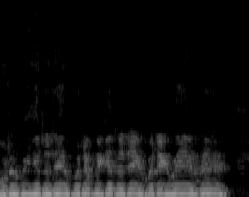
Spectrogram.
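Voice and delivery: put-on frantic, panicked babble, very high, rapid. Retelling how a friend reacted to the injury: imitating a friend freaking out. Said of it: "he started freaking out".

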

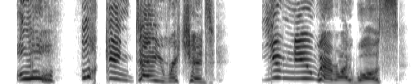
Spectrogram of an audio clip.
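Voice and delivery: very high, shrill, swooping, raging scream. [name], inches from Richard's face, screaming at him. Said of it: "[name] screamed".

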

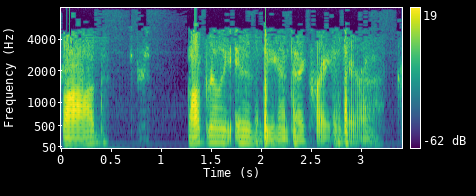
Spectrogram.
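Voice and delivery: low, soft, hushed voice. Speaker retelling a man holding her hands and saying this, in a lower, softer voice. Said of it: "he talks in a lower tone and a softer voice and says".

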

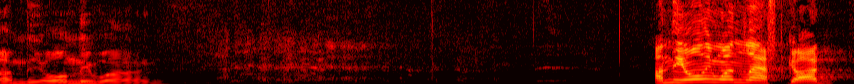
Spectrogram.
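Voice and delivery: woeful, self-pitying, gloomy moping. Reading a prophet's complaint to God, the speaker demonstrates it in an Eeyore tone. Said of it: "you want to read this in like an Eeyore tone".

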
